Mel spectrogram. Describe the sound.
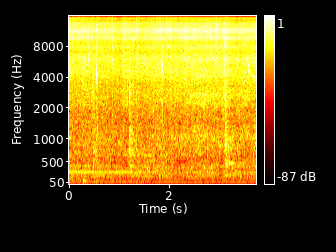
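Bacon sizzles in a frying pan with a quiet, steady crackling hiss and a few faint ticks and pops scattered through it. No one talks.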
